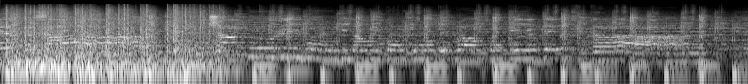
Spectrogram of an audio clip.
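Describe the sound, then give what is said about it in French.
Fireworks in a movie trailer open with dense, loud crackling bursts that sound like gunfire, then give way after a few seconds to music with a steady, pulsing rhythmic beat. “sur les images, ça rend pas pareil parce qu'on entend des tirs, mais son feu d'artifice.”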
